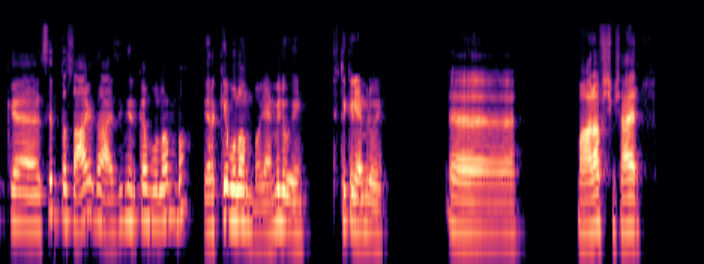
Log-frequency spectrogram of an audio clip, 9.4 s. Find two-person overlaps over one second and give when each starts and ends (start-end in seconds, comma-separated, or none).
none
